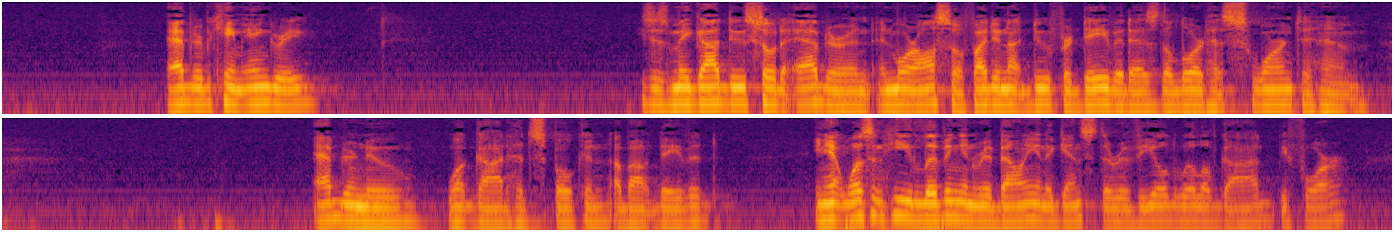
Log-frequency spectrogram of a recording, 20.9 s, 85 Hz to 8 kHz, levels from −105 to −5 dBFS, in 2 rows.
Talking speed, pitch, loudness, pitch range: 145 wpm, 110 Hz, -26 LUFS, 100-120 Hz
